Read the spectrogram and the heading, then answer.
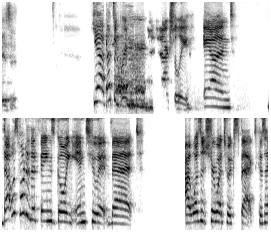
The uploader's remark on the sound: On this virtual Facebook LIVE episode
